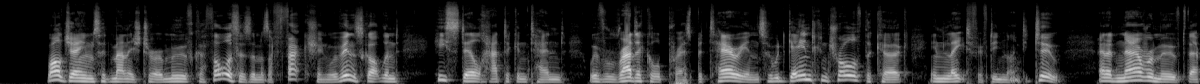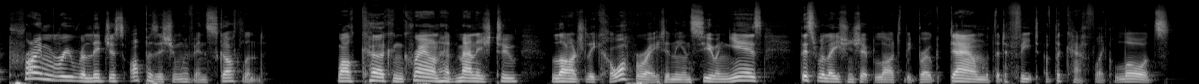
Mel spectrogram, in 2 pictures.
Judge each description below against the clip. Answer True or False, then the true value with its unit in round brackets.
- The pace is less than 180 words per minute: True (165 wpm)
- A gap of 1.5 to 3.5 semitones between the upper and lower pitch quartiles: False (5.0 semitones)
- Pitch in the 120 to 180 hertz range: True (135 Hz)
